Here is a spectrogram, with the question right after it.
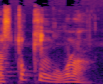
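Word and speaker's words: ストッキング: 스타킹구가 아니라 스토킹구구나. 예, 스토킹구. 그럼 스토킹구하고 스토킹구하고 같네? 어, 아니죠. 스토킹은 스토킹구. 토가 장음입니다. 스토킹구.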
